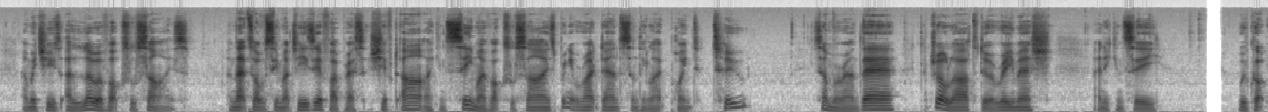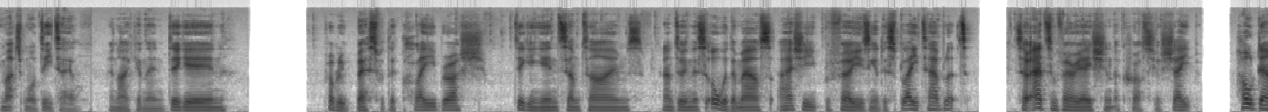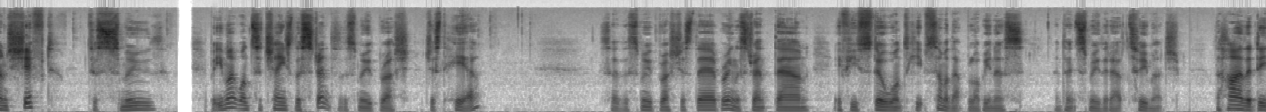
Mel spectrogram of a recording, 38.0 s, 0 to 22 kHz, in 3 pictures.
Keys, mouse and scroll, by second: 3.7 shift+r, 9.2 ctrl+r, 10.0 middle click, 10.5-12.1 drag, 12.1 middle click, 13.8 f, 14.1 middle click, 14.5-16.5 ctrl+drag, 16.5 middle click, 16.6-18.6 drag, 18.6 middle click, 19.1-20.3 drag, 20.3 middle click, 20.6 ctrl+click, 20.9 shift+middle click, 21.6 click, 22.2 shift+middle click, 22.5-25.0 drag, 25.0 middle click, 25.5 scroll down 1, 25.8 shift+click, 26.3 middle click, 26.7-36.4 shift+drag, 37.7 middle click.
